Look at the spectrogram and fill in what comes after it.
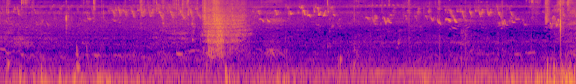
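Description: Small birds chirping repeatedly in short high calls over a steady low rumble, with a brief rushing noise about four seconds in and the rumble growing louder near the end.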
